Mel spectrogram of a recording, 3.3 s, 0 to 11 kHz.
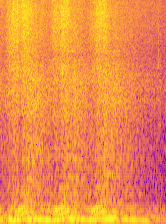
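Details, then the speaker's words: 1967 Morgan Plus 4 that had not run in years, started after oil was shot into the cylinders: deep, even exhaust note climbs and drops cleanly with throttle blips, idle falling from about 1,200 to 800 rpm, rocking slightly. Normal revving. "1,200 yeah 1,000 like 900 800 rocks a little bit"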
